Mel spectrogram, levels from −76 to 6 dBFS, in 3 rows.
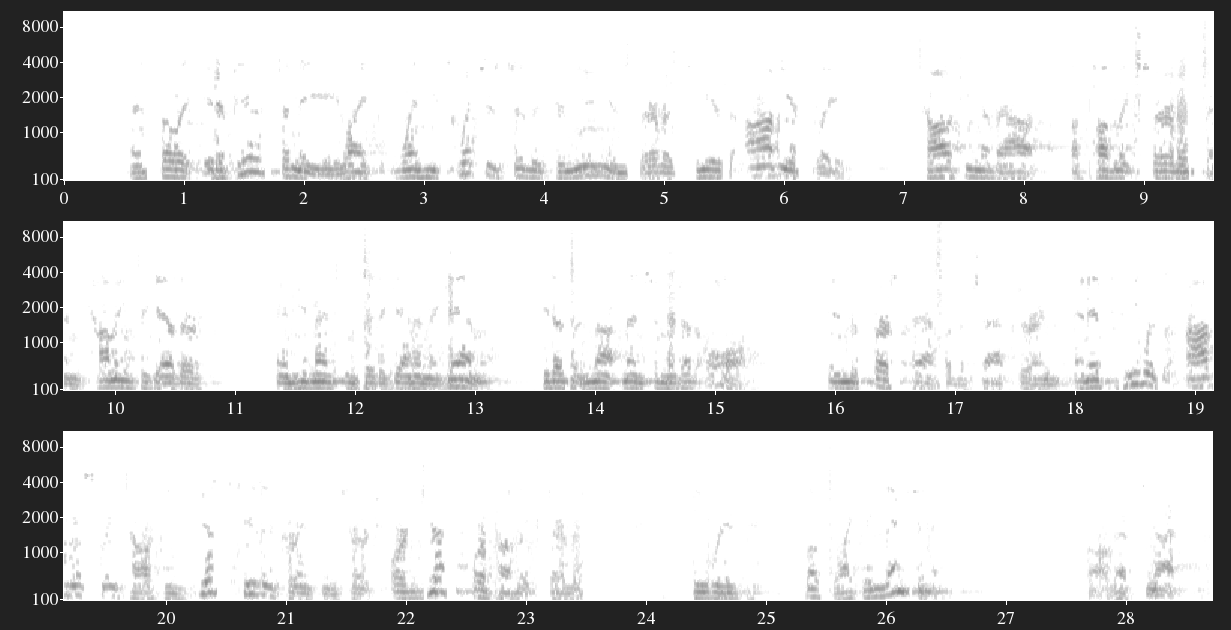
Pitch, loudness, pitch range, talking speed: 130 Hz, -50 LUFS, 115-150 Hz, 155 wpm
